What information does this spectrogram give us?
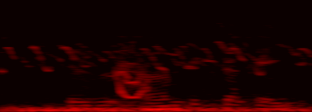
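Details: Young francolins peep in a brief burst of high, wavering chirps, with one louder swooping note in the middle and low hum underneath.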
